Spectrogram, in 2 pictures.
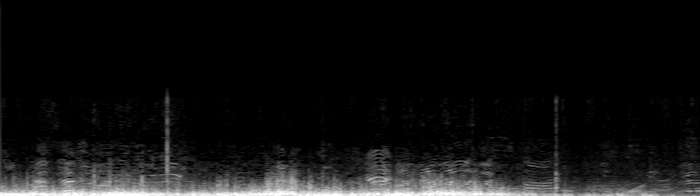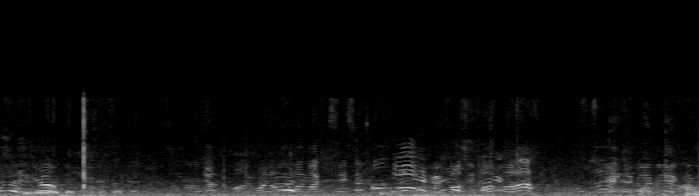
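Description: A football thuds as players kick it on an open field.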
